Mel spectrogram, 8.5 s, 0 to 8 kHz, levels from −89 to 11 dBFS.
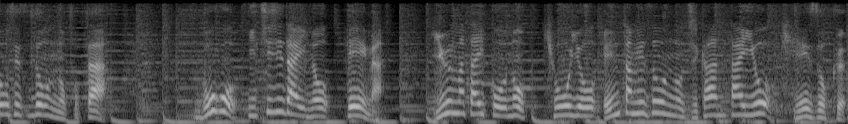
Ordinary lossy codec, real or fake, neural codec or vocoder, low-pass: AAC, 48 kbps; fake; codec, 16 kHz in and 24 kHz out, 1 kbps, XY-Tokenizer; 7.2 kHz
